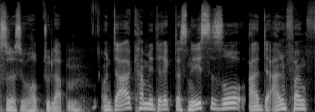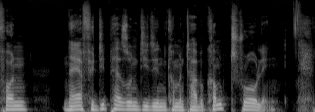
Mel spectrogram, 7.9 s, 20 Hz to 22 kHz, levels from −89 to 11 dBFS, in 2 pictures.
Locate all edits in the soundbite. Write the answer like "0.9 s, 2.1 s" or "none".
3.1 s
